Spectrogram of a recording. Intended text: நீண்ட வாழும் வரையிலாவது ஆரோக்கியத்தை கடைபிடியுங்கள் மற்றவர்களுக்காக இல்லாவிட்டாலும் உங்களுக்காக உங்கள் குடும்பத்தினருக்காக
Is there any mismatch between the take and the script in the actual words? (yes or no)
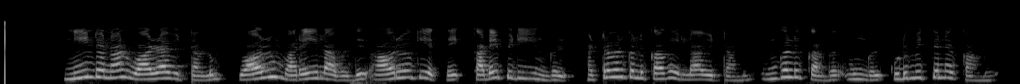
yes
